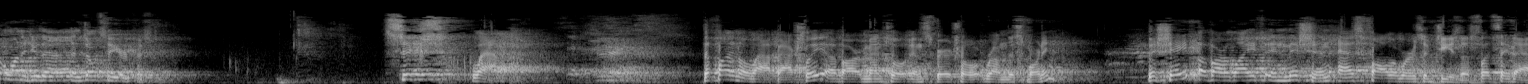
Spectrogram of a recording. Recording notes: To a live congregation of St. John’s Episcopal Church, Dubuque, Iowa.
